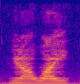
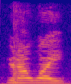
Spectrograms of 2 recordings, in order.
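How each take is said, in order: Both takes have the same delivery.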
